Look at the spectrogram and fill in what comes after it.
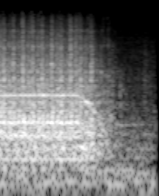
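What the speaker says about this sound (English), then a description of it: "just going to sew a quarter inch seam all the way to the end" Sewing machine stitching a quarter inch quilt seam through fabric, a steady close rapid whirring hum that runs for about a second and then cuts off into quiet room noise.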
